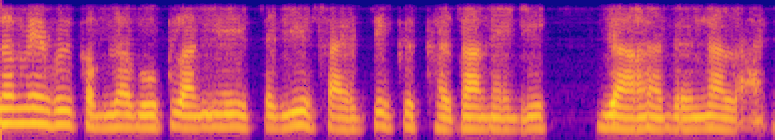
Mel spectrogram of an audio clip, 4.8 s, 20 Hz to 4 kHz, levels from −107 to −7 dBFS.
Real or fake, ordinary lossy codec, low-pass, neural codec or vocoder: fake; none; 3.6 kHz; vocoder, 22.05 kHz, 80 mel bands, HiFi-GAN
